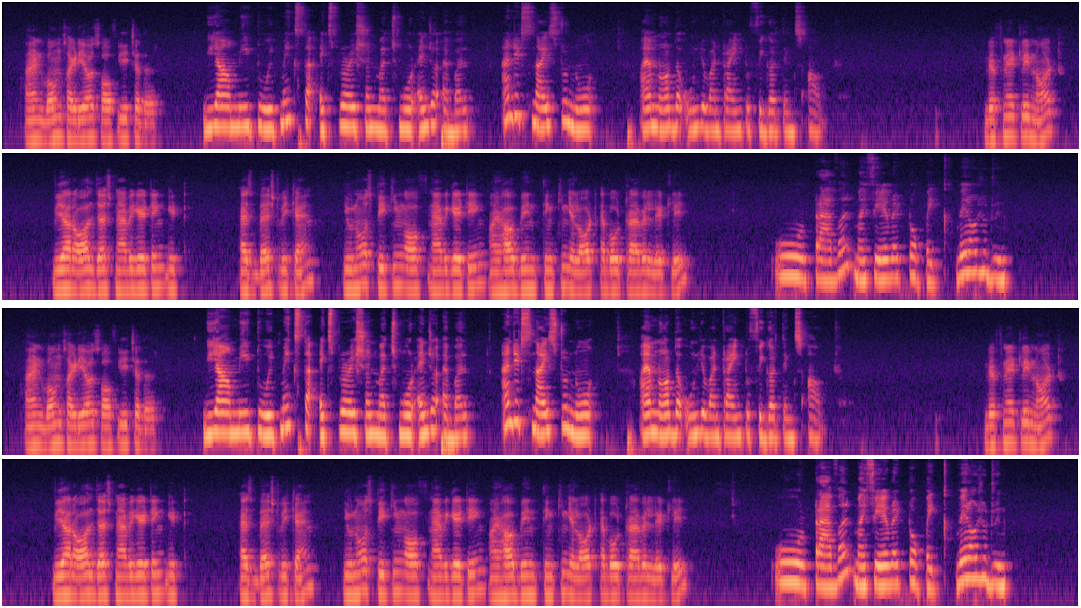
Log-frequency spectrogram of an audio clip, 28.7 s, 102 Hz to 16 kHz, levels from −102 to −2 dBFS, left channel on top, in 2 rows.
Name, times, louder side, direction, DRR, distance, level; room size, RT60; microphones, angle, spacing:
voice 1, 0.3-2.0 13.1-14.0 15.0-16.7 17.5-18.5 18.9-23.5, equal, 5° right, 1.1 m, -29 dB
voice 2, 2.7-6.3 6.7-7.9 8.3-11.0 24.7-27.7, right 3 dB, 90° right, 0.8 m, -26 dB
17.0 x 6.6 x 2.5 m
head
